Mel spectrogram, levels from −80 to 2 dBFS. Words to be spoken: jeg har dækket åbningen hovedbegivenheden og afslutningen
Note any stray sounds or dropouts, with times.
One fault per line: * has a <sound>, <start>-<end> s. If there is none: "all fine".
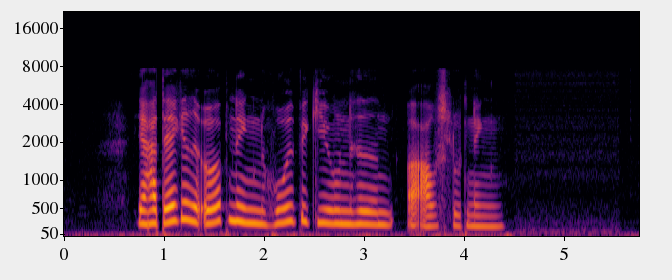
all fine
